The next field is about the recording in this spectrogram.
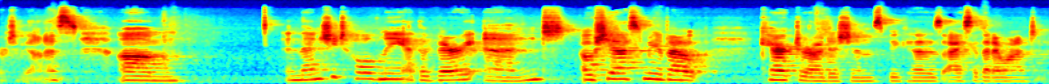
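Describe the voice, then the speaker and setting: A young adult woman vlogging in a casual, chatty way, candidly retelling her own experience and acting out her own thoughts. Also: medium pitch. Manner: chatty, candid, animated retelling with quoted self-talk. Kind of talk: casual chat to camera. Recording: roomy echo, faint background noise.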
